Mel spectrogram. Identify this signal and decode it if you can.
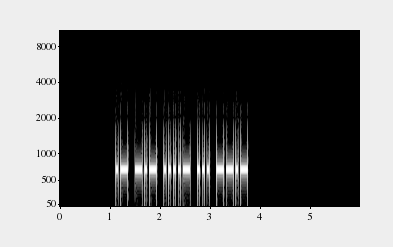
Morse code, heard as a keyed tone, about 25 wpm, 700 Hz. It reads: AK4SQ
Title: Call Signs Repeated 3x - 25wpm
